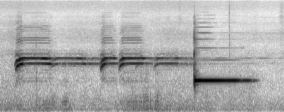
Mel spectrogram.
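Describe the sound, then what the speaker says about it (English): A steady, sustained whistle tone sounding in several long blasts, the last one dropping lower in pitch before fading out. "but that night, Lily heard the sound of a train whistle outside her window"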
